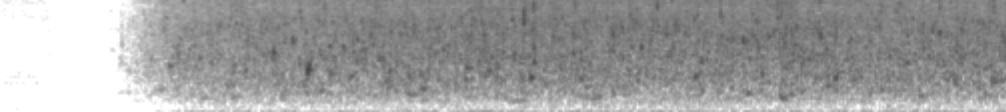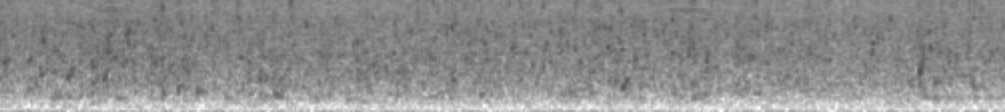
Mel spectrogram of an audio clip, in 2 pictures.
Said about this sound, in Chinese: 你们觉得这是什么声音啊？是水龙头的水吗？还是是游泳池的水呢？又还是是海边的水，或者是河流的水呢？答案就是河流的水哦。The sound of a river。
